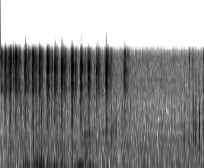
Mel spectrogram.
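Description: Western diamondback rattlesnake buzzing its tail rattle as a defensive warning: a rapid, even buzz that slows and stops a little over a second in, with one last brief rattle just after.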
